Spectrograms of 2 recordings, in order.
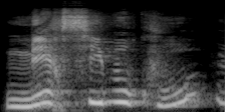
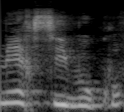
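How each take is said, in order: First: Merci beaucoup drawn out slowly, higher pitch; slow model take. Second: Said in the usual way. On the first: Shown as a demonstration. Teacher models the thanks slowly for students.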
